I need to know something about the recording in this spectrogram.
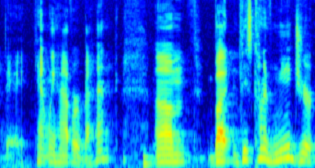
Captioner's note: audience chuckling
